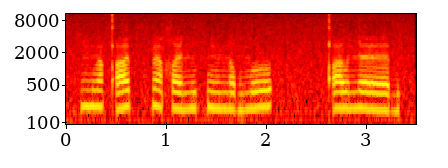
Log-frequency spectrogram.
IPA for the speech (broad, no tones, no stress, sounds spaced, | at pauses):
m ũː qʼ œ pː œ̃ χ œ n u k ũ n ɔ b m o | qʼ oː n œː b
